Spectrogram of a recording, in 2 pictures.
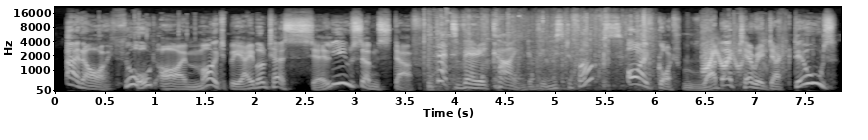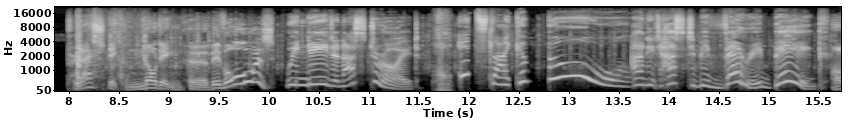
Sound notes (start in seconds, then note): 11.6 snorts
